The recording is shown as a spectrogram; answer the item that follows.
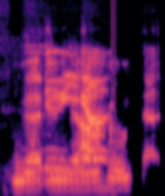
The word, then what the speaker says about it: Netanyahu: He's a Yahoo. Netanyahu. Netanyahu. If you remember Yahoo, you got the rest of it.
